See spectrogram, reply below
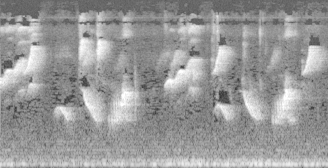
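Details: White-rumped shama singing in wild forest: repeated rising and falling slurred phrases with high buzzy accents, pausing briefly between bursts, over a low background rumble.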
